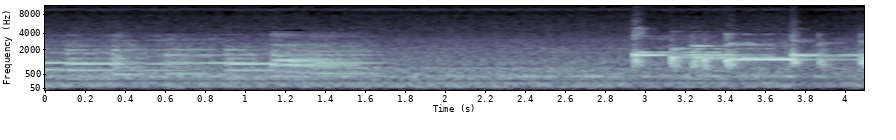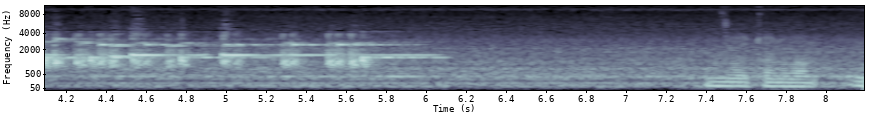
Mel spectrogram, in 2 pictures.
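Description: Virtual piano app played on the touchscreen of an Alcatel OT-918D phone, its notes coming from the phone's own speaker: a run of single notes for the first couple of seconds, then, after a short pause, quick chords of several notes at once from about three to six seconds in.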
